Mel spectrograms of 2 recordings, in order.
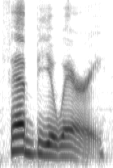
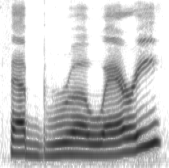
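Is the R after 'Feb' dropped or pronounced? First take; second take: dropped; pronounced. First: The R after the first syllable is dropped. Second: The R after the first syllable is pronounced. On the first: "it's much more common to hear it pronounced February" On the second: "it has that R that you will sometimes hear pronounced like February"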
